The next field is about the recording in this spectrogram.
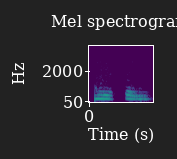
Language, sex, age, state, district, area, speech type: Tamil, female, 30-45, Tamil Nadu, Tirupattur, rural, conversation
